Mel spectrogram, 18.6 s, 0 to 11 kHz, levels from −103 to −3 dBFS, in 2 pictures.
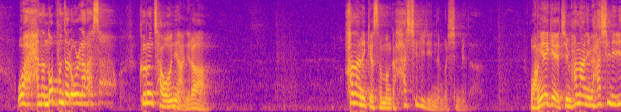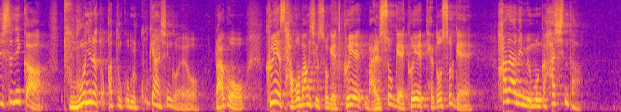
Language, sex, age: Korean, male, 40-59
